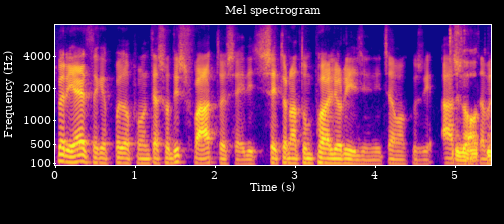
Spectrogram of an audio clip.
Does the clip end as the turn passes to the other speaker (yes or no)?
no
